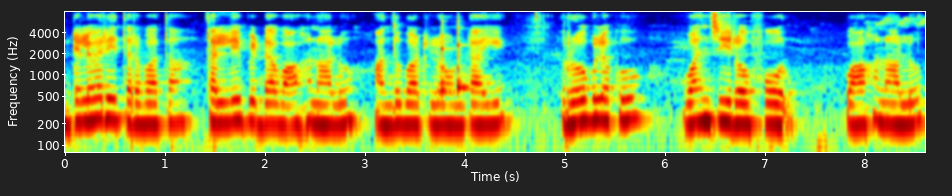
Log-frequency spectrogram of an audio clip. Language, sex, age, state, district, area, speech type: Telugu, female, 45-60, Andhra Pradesh, Kurnool, rural, spontaneous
